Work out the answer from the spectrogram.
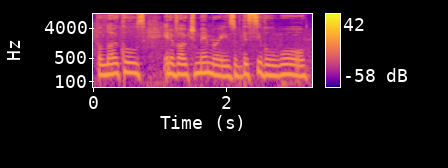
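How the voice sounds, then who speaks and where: A woman's voice: sits low, fairly even intonation, normal speed, dark tone, rough recording. A woman with an Australian accent reading a scripted news report.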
